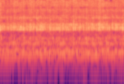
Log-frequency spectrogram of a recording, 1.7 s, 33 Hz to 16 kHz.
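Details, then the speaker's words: 2015 Toyota Camry XV55 2.5, Russian-assembled, at idle: fast light metallic diesel-like clatter from the engine; owner narrows it to the belt tensioner or alternator, unconfirmed. "Двигатель шумит капельный, как будто дизель работает."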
